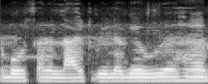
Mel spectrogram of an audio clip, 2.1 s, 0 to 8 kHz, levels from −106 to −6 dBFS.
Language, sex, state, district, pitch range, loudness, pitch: Hindi, male, Jharkhand, Garhwa, 120-130 Hz, -15 LUFS, 125 Hz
